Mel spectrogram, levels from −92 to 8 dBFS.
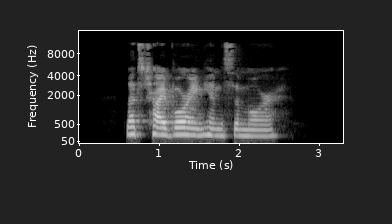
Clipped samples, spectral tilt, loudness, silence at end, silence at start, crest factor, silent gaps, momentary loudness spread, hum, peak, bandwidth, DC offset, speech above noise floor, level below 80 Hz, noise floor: under 0.1%; -5 dB/octave; -20 LUFS; 0.85 s; 0.6 s; 20 dB; none; 12 LU; none; -2 dBFS; 11.5 kHz; under 0.1%; 70 dB; -72 dBFS; -89 dBFS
